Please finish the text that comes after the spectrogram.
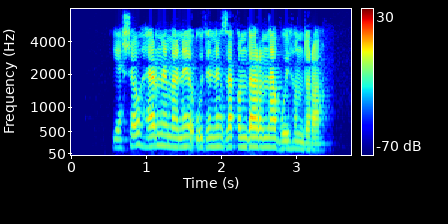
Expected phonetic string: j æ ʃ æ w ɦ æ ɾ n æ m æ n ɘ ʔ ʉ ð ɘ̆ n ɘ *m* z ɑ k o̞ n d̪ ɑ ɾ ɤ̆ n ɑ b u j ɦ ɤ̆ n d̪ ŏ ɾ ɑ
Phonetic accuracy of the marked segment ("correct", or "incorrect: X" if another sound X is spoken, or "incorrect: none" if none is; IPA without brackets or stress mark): incorrect: ŋ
